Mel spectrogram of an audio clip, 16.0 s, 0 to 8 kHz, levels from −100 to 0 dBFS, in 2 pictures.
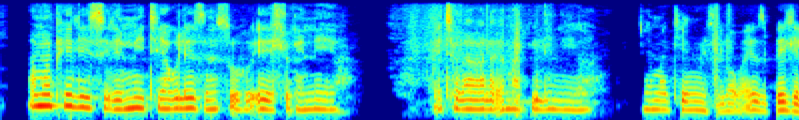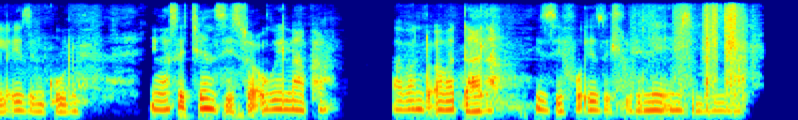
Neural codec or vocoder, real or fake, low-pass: none; real; 7.2 kHz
